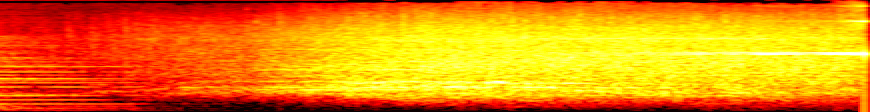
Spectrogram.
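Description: The last sung chord of a vocal group with band dies away, and about a second in a hall audience's applause rises and continues steadily.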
